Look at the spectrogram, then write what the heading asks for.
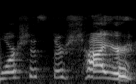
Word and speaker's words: Worcestershire: So I will need some Worcestershire sauce.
